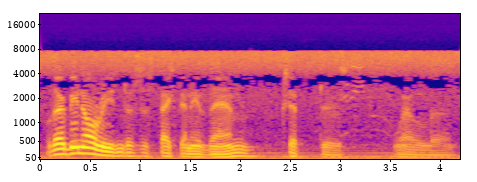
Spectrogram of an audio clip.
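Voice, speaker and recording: Deep, gravelly, dignified old-time radio judge. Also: male voice, sing-song, mellow. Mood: measured, confiding. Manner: measured, hesitant, courteous. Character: dignified, formal older male judge. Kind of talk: 1940s radio acting. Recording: muffled, noisy 1940s radio recording.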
